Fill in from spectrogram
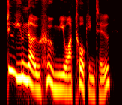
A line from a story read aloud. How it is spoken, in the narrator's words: he asked, raising his voice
